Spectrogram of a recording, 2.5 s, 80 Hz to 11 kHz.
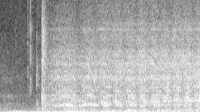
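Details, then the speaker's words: LS engine swap on eBay/Chinese standalone harness: starter churns steadily but never catches; crank-no-start because ECU feed sits at 10 V, leaving no voltage to coil packs, so no spark. "yep so that's our no start right there basically when we crank it we have no spark because we have no voltage going to our coil packs"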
